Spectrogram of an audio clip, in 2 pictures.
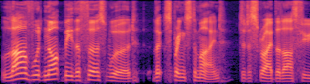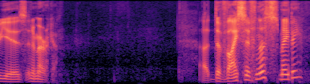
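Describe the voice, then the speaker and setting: A man with a Texan accent preaching a conference sermon in an earnest, conversational way, pausing as he goes. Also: mid-range voice, no room sound, clean studio sound. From Texas. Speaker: visiting preacher. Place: church conference.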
